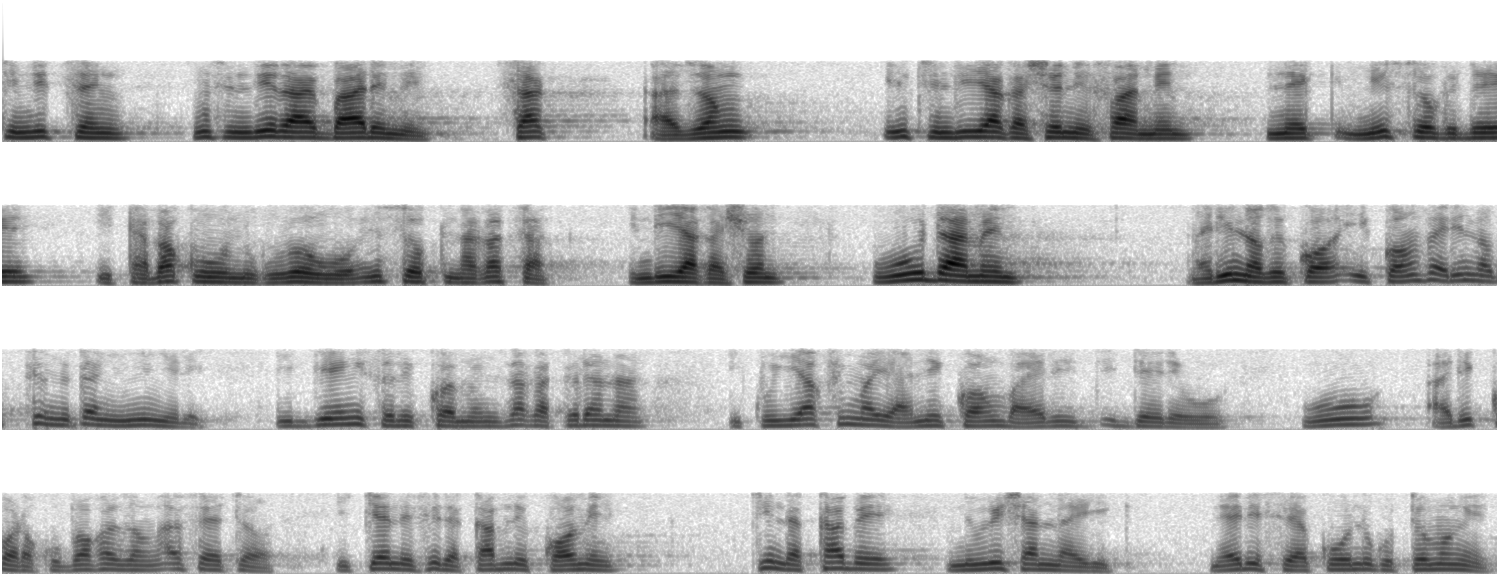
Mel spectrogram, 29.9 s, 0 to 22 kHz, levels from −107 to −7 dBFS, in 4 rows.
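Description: Speech over an AMR narrowband mobile link, with two AMR rate drops at 6.74–10.22 s and 14.80–18.65 s. The voice turns buzzy and synthetic without any gap, consistent with the codec falling from 12.2 to 4.75 kbps.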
